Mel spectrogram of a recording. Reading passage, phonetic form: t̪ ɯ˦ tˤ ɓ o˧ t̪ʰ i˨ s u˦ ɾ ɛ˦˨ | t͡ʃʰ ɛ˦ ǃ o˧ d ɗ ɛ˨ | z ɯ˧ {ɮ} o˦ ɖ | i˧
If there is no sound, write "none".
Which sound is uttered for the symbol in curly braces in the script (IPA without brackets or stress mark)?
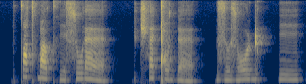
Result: z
